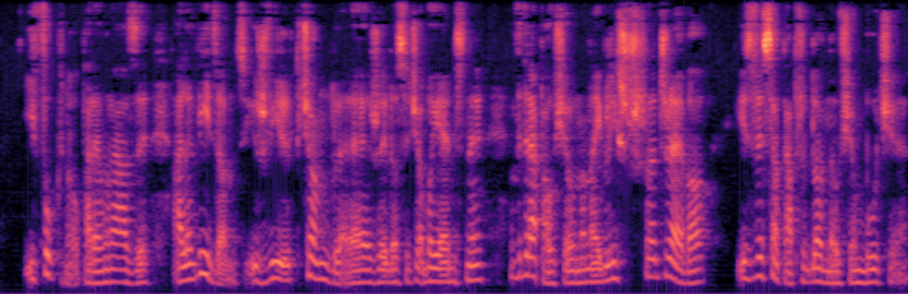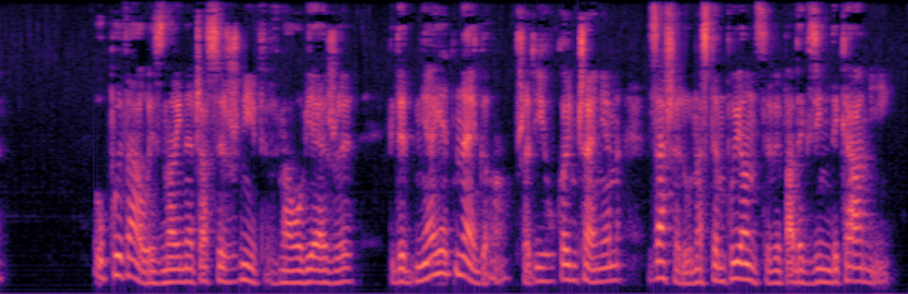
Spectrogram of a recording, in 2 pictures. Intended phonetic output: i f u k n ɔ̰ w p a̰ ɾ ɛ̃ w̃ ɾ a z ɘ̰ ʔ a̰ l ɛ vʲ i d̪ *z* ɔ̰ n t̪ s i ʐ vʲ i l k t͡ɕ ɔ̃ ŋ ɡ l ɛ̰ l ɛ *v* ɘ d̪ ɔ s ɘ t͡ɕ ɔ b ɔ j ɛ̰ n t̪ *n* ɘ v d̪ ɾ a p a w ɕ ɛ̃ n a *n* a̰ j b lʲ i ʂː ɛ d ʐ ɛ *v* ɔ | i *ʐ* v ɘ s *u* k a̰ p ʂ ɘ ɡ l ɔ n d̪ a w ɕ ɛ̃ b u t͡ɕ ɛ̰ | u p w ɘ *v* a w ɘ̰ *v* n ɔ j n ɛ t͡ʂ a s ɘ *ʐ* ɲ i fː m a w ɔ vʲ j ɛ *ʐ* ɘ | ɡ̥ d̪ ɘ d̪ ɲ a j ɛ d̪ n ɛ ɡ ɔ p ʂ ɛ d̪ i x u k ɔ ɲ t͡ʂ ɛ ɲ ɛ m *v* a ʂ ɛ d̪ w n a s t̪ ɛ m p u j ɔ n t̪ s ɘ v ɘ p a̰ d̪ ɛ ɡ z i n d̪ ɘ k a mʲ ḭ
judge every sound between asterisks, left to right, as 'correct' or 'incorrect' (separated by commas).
correct, incorrect, correct, correct, correct, incorrect, incorrect, correct, incorrect, correct, correct, incorrect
